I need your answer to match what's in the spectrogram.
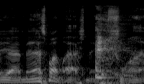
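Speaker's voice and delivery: put-on very low, smug, cocky gum-chewing kid voice. Acting out the cool kid in high school, chewing gum. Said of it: "He's all chewing gum".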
